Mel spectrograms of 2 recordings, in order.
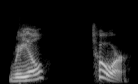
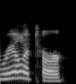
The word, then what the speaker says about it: Realtor: means member of Nar realtor only has two syllables real tour real tour not realtor real tour Realtors should always be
